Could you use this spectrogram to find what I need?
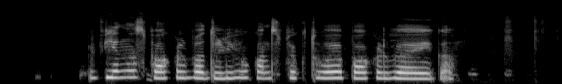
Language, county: Lithuanian, Alytus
